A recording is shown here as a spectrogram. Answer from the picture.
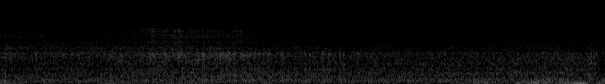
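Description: Faint surf washing onto the beach: a steady, soft hiss of small breaking waves, swelling slightly a couple of seconds in.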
